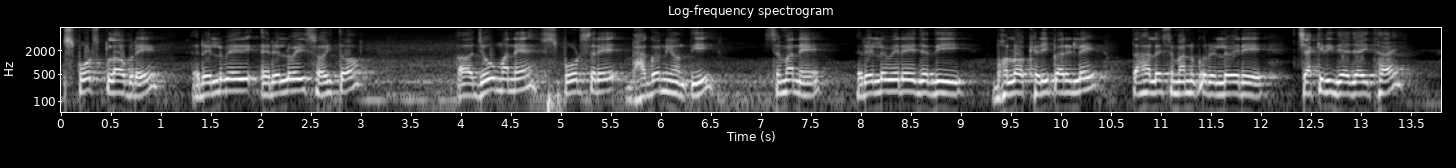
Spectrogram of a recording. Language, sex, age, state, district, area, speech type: Odia, male, 60+, Odisha, Khordha, rural, spontaneous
